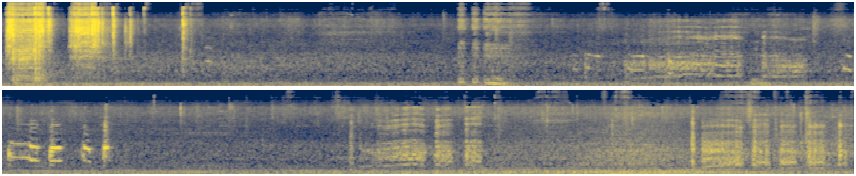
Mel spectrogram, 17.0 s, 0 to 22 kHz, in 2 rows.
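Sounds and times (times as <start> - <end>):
hens clucking: 5.8 - 9.6, 15.4 - 17.0.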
